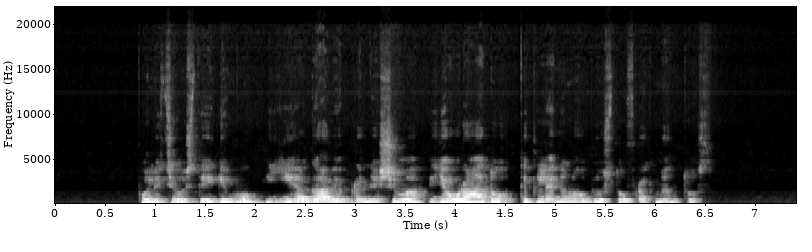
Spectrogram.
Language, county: Lithuanian, Marijampolė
